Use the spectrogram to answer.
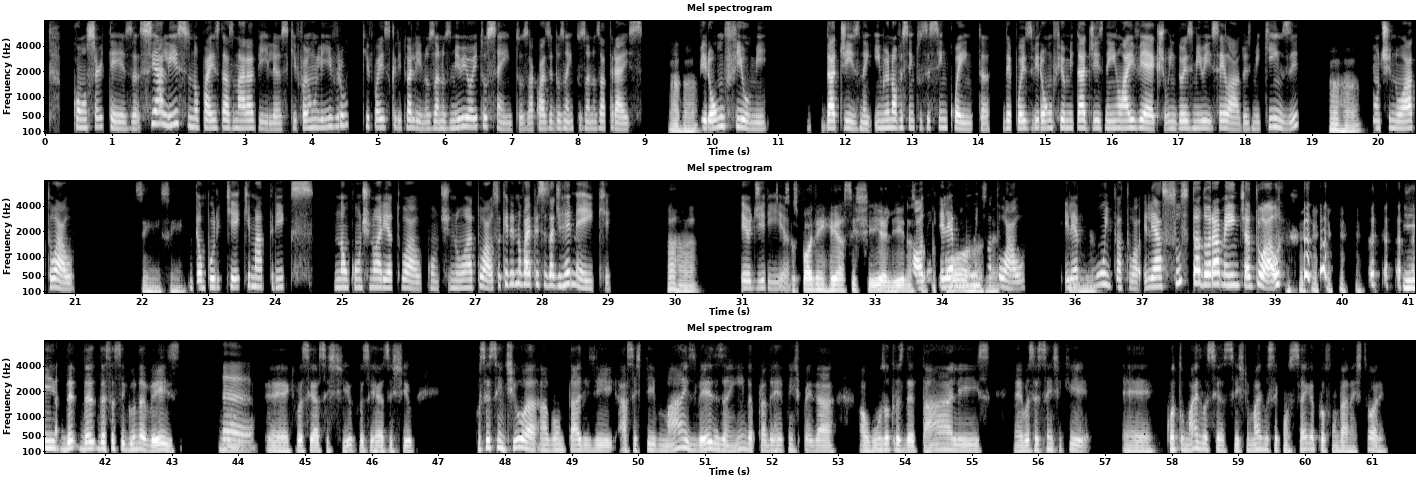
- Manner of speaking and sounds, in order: in English: "live action"; in English: "remake"; unintelligible speech; laugh; laugh
- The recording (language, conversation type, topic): Portuguese, podcast, Que filme marcou sua vida e por quê?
